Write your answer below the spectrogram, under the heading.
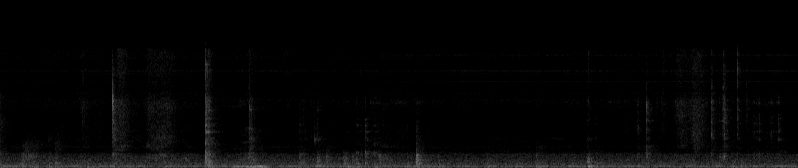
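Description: Screwdriver loosening the cover screws on a gas detector's enclosure: scattered light clicks and ticks of the tool against the screws and housing, with a short rising squeak about two and a half seconds in.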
